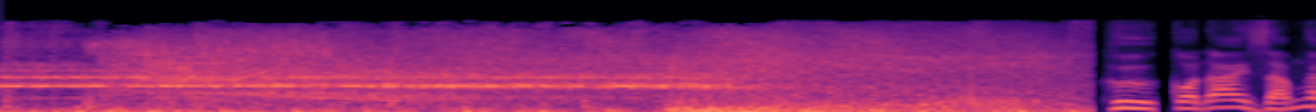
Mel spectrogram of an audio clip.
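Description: An energy blast roars and explodes with a loud rushing burst.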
